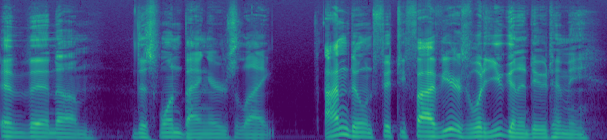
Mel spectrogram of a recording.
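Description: The pace is fairly slow and the pitch variation ordinary. It is a very clean recording with a silent background. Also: man, fairly low pitch for a man. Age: 40s. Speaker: corrections deputy. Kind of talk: casual chat.

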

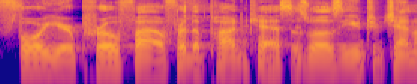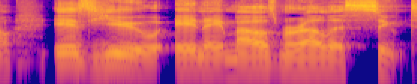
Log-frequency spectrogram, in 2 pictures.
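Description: Here a man speaks in a plain, everyday voice at medium pitch with ordinary variation. His pace is moderate, and the recording is very clean with a silent background. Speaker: podcast host. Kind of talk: casual chat.

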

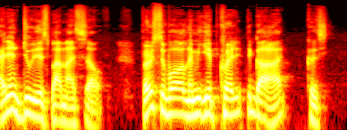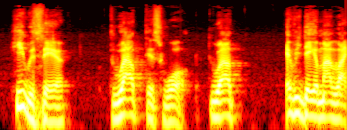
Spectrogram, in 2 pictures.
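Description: With a New York accent, a man talks at a moderate pace with long, frequent pauses and ordinary pitch variation, recorded very cleanly against a silent background. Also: medium pitch for a man. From New York, South Bronx. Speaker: deacon and formerly homeless speaker. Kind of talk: interview testimony.

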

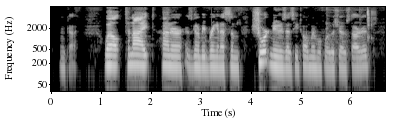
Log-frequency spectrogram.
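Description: A man uses an ordinary speaking voice at a fairly high pitch and moderate pace, with fairly even intonation and big swings in loudness. The sound is dry and close, with no echo. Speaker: gaming podcast host. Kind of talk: casual chat.

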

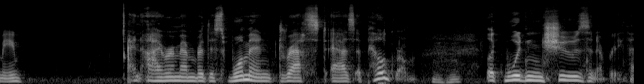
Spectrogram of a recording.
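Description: In a normal speaking voice, a woman with an American accent talks at a moderate pace and a fairly low pitch, with ordinary pitch variation. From Massachusetts. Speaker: clinical psychologist. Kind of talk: interview.

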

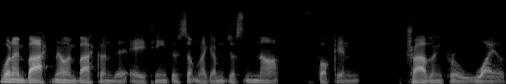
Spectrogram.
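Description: In an Irish accent, a man with a very deep, low voice talks at a very fast pace with fairly even intonation. The recording is very clean and dry, with a close sound, no echo and a silent background. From Ireland. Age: 30s. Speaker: touring stand-up comedian. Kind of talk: casual chat. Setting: studio.

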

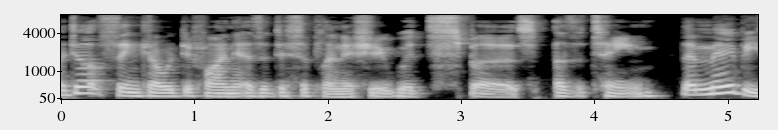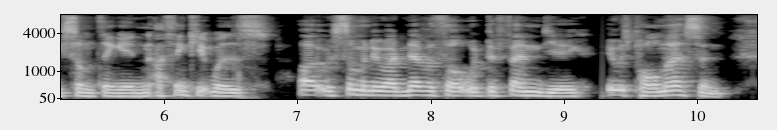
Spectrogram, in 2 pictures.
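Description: With a normal speaking voice, a man talks at a moderate pace and medium pitch, using ordinary pitch variation and hardly any pauses. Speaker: football podcast panelist. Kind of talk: casual chat.

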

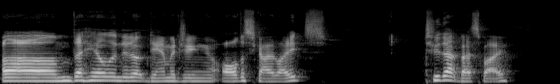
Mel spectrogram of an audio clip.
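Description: At a fairly slow pace, a man talks at a fairly high pitch with monotone, flat intonation. The recording is very clean, the background silent. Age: 30s. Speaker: podcast co-host. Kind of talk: casual chat.

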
